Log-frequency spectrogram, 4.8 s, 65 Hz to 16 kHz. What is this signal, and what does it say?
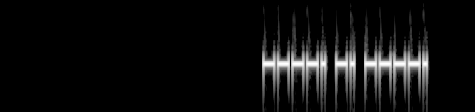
Morse code, heard as a keyed tone, about 31 wpm, 700 Hz. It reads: 9N9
